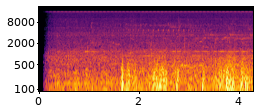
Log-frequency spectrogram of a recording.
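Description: Wind rumbling on an outdoor microphone, with a few soft low thumps from about a second and a half in.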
